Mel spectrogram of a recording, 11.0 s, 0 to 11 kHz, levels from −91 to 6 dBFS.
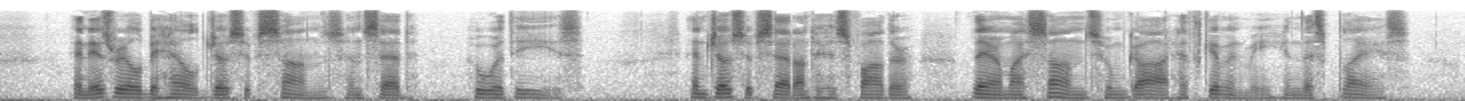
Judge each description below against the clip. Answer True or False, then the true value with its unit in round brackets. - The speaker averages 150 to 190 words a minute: True (165 wpm)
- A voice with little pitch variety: True (2.2 semitones)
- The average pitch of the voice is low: True (110 Hz)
